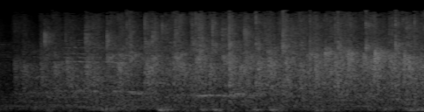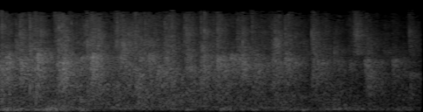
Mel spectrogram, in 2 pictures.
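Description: Audience applauding: many hands clapping together, building over the first second or so, holding steady, then beginning to thin out near the end.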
